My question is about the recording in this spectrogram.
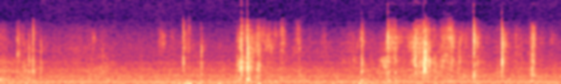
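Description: Clear plastic sleeve crinkling in scattered short, faint crackles as a LaserDisc jacket is handled in it, starting about two seconds in.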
